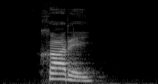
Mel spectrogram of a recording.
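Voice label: "харей", Komi, female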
